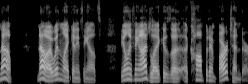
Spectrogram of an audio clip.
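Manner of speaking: normal talking voice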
